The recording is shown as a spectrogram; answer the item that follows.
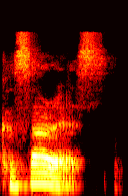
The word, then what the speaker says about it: Casares: Casera Caseras Caser Casares. I say his last name.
